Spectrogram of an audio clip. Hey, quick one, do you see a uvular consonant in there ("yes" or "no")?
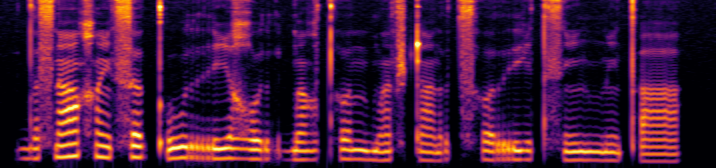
yes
